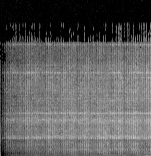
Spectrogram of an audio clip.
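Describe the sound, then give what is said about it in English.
A jackhammer pounds steadily at a construction site, its rapid, rattling bursts running continuously and growing slightly louder, with a harsh metallic clatter and no voices. “The sounds of construction, cars honking, or even airplanes flying over can interrupt your thinking or what you're doing.”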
